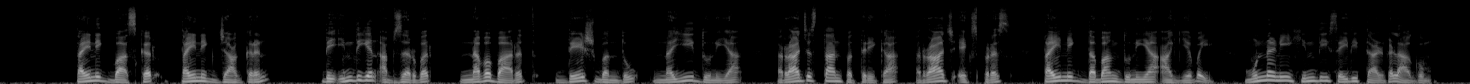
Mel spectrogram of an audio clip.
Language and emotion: Tamil, neutral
